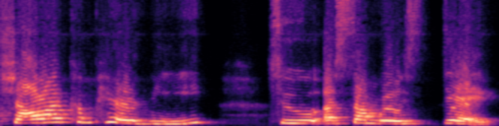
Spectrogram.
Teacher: An iambic is basically, okay, so if you have a foot, right, 2 syllables, the first syllable is unstressed, and then the second syllable is stressed, then that is an iambic foot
